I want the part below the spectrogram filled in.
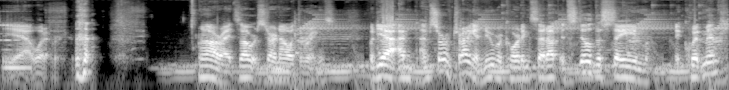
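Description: A man's voice: medium pitch, animated, moderate pace. A young man giving casual, rambling, self-deprecating gameplay commentary as a let's play host. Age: young adult. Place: small bedroom at home. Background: video game music.

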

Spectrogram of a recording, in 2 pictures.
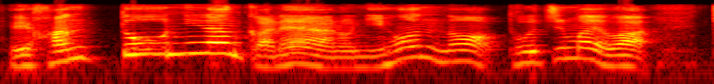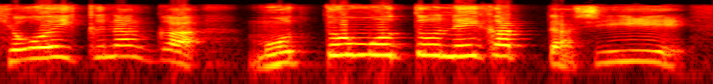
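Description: A man speaking in a casual monologue as a video blogger, rambling with many fillers and rough colloquial phrasing. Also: high-pitched, big pitch swings, takes it slowly, fairly bright tone.

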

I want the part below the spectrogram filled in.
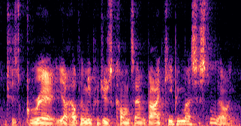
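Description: A man's voice: fairly low pitch, lively intonation, fast, a bit bright, a little hiss or hum. A man chatting loosely over a game he is playing, wandering from topic to topic and poking fun at himself. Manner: chatty, wandering, self-mocking. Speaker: gaming video host. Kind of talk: rambling gameplay commentary.

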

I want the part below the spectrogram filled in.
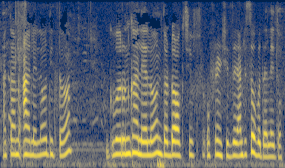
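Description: Filming herself on a phone held at arm's length, a young woman from Maharashtra, India chats casually to camera and with friends while outdoors on hillside trails and farm grounds, mixing in English words. Her fairly high, level voice is a little mellow and moves at a moderate pace. The noisy outdoor phone recording sounds muffled.

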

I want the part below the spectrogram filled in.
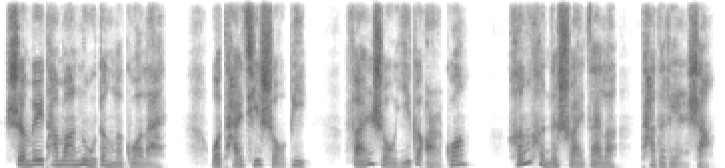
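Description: A woman narrating a first-person story in a calm, composed way. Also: fairly low pitch, moderate pace, slightly rough, no room sound, clean studio sound.

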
